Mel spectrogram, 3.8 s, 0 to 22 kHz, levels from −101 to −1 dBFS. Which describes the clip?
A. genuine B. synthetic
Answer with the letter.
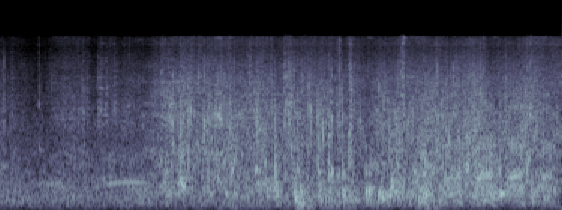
A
